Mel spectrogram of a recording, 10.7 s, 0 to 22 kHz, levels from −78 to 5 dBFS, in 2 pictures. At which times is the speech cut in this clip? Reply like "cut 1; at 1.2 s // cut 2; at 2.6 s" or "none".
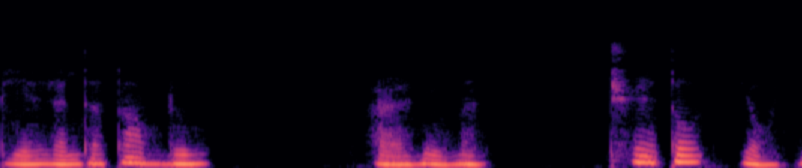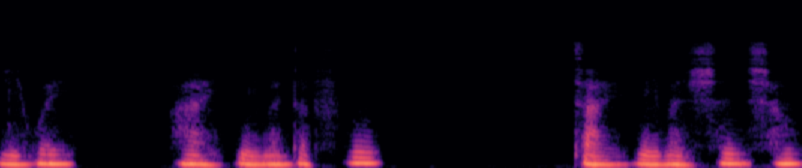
none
